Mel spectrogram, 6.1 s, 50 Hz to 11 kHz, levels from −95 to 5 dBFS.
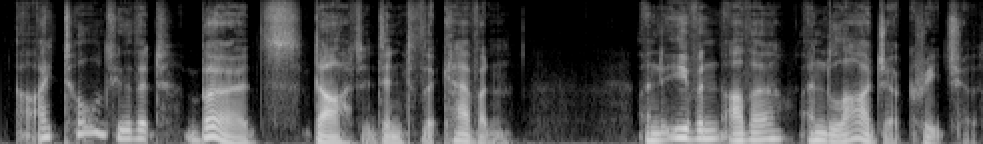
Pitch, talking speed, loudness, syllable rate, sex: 120 Hz, 145 wpm, -22 LUFS, 4.6 syllables/s, male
